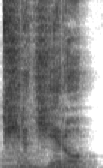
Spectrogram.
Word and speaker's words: 튀르키예: 그러니까 약간 그런 분위기 가운데서 아예 그냥 원래 우리의 발음인 튀르키예로 바꾸자 해서 바꾼 건데 참 영국도 사랑합니다.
